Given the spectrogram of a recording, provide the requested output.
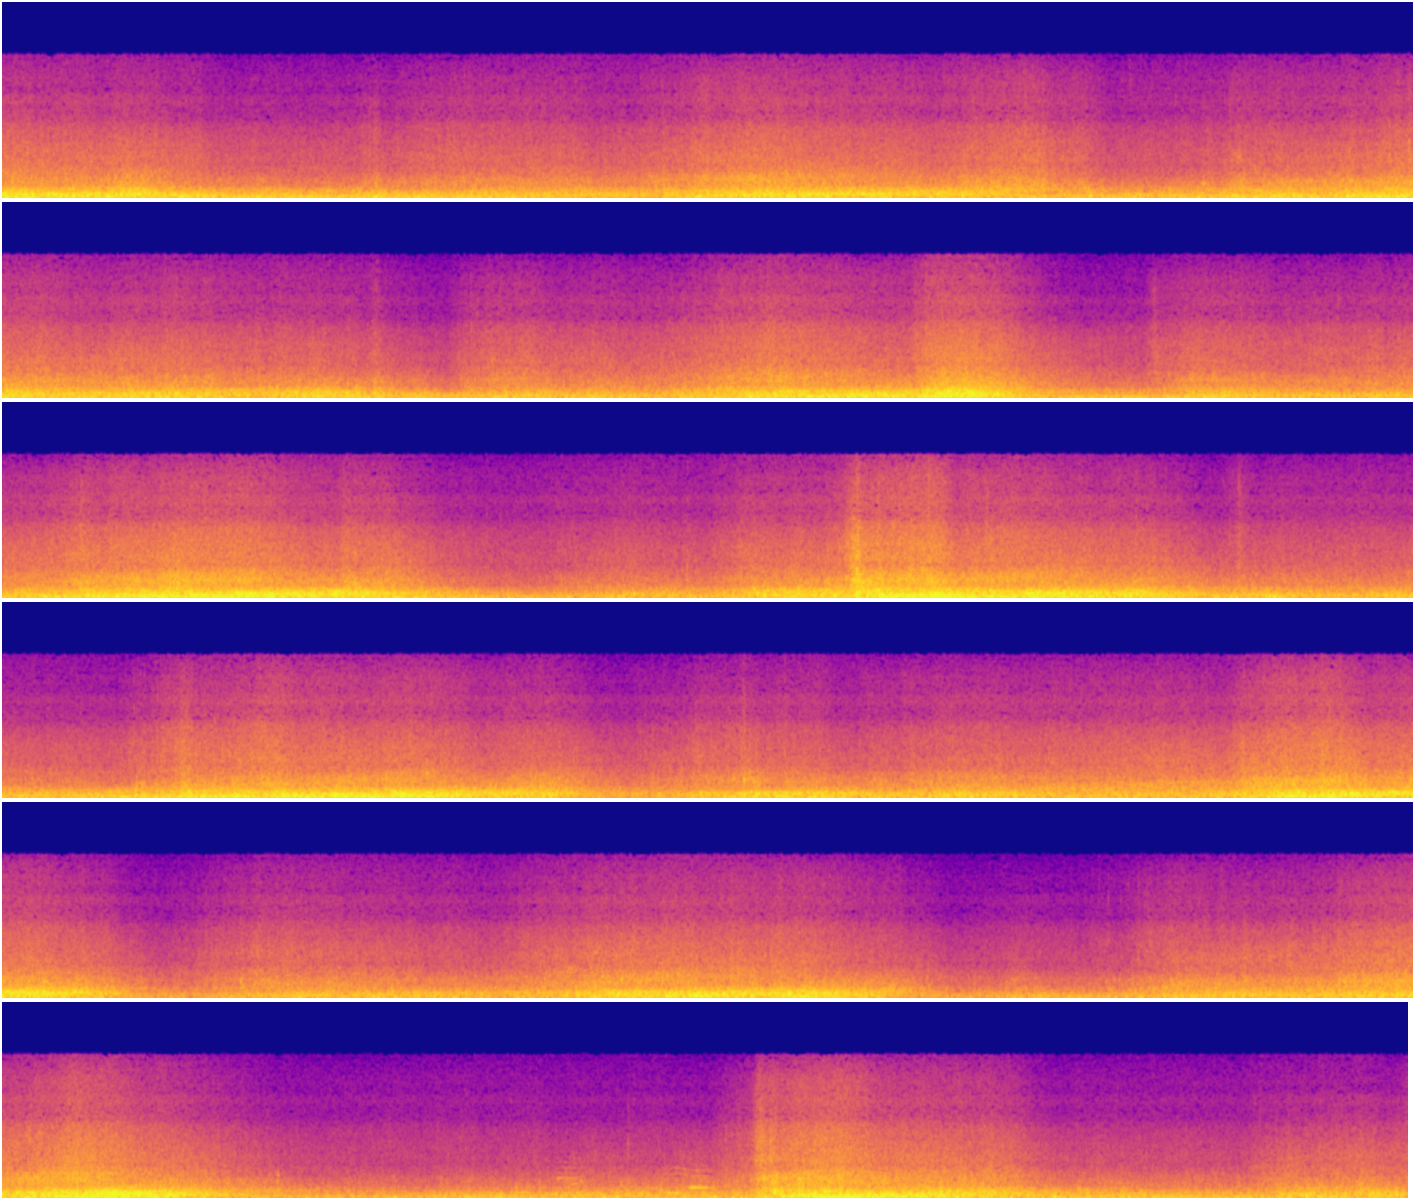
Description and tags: waves beach medium close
